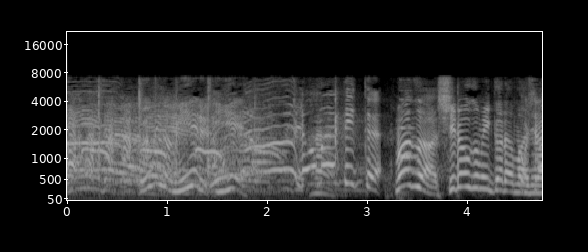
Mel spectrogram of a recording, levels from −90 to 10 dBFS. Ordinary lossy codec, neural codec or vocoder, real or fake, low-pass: none; none; real; 7.2 kHz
